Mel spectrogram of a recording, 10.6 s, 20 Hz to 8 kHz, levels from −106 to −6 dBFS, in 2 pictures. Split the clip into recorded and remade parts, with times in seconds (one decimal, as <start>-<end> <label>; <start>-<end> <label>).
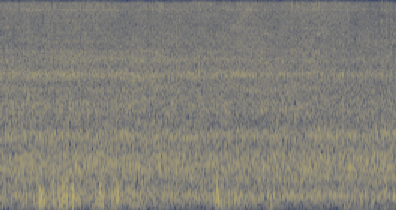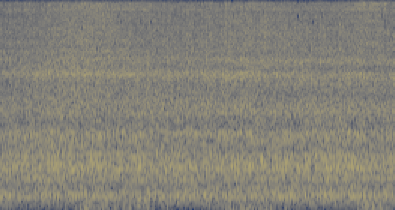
0.0-1.7 recorded; 1.7-5.0 remade; 5.0-10.6 recorded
